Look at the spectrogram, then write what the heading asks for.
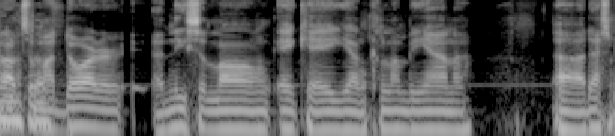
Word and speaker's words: Aanisah: my daughter Anissa Long, aka Young Colombiana.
